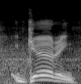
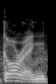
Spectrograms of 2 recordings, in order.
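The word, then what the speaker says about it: Göring: Guring, not goring. Gorang is a um is it a Malaysian stir fry dish with rice? Sorry about that. Anyway, but I liked my goring. Anyway, guring.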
